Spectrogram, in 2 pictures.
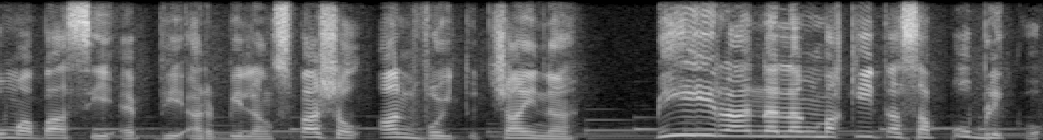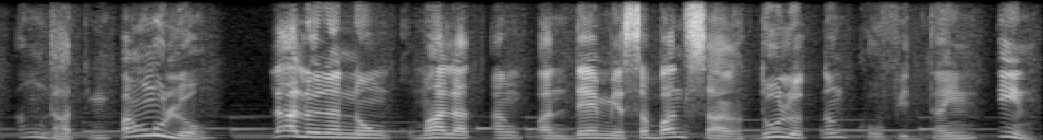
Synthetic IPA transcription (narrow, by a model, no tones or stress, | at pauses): bʊmɐbasiʔɛfbiʔa̰ɾbiːlɐŋspɛʃɐlanvojt̪ʊt͡ʃajnɐ | bihiɾanɐlɐŋmɐkiːt̪ɐsɐpublɪko̞ʔɐŋd̪aːt̪ɪŋpɐŋuːlo̞laːlʊnɐnoŋkʊmaːlɐt̪̚ɐŋpɐnd̪ɛmjɐsɐbɐnsad̪uːlot̪̚nɐŋkovɪd̪̚najnt̪̚in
